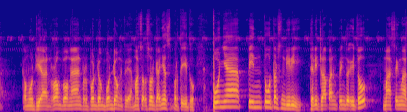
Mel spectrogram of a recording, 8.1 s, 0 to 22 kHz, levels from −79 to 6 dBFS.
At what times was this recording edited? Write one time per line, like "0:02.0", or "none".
0:04.0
